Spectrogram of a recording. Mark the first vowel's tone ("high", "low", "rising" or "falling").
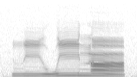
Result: low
